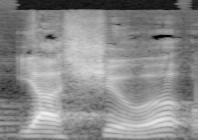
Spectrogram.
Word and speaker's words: Yahshua: The Hebrew Yahshua, or, well, we pronounce it Joshua, but in the Hebrew it's Yahshua.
